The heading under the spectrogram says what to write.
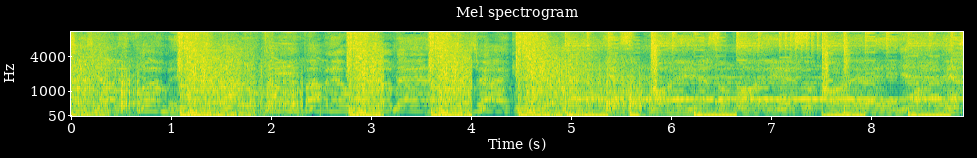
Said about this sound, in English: I need better gunshots. I need a louder one. I'm gonna raise the volume on it.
